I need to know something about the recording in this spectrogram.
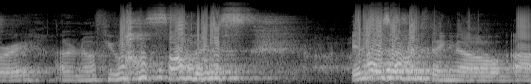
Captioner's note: laughs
